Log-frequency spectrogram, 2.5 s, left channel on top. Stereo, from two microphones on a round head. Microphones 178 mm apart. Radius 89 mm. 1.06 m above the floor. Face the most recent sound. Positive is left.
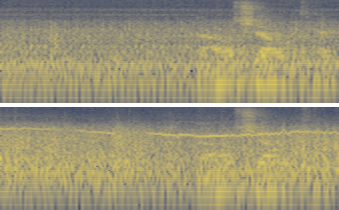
turn(degrees=35)  # may be behind; listen again after turning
